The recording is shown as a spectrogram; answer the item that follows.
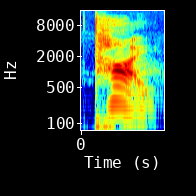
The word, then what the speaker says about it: thigh: इसके बाद थाई, THIGH, यहां पर भी GH ही साइलेंट है।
